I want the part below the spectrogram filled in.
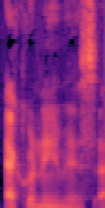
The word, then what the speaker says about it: Equanimeous: And, okay, so Equanimeous after practice.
